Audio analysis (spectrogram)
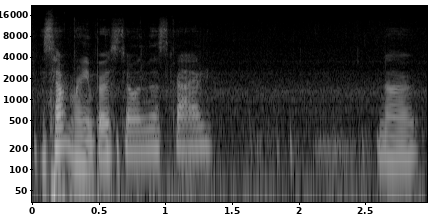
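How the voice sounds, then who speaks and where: A woman's voice: fairly low pitch, lively intonation, measured pace. A woman doing chatty let's-play commentary, exclaiming and talking to the characters on screen. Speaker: gaming video creator. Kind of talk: let's-play commentary, reading game dialogue aloud. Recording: clear background noise with game ambience.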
